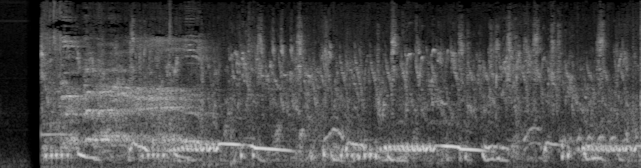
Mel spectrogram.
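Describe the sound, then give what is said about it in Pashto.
Birds calling in a bird zoo in Uruzgan province, with pigeons cooing among a dense, continuous mix of chirps and calls that starts abruptly after a short silence. “نو موړی په د ژوبڼ کې لسګونه ډول مرغان لري چې هر ورځ لیدو ته ګڼ کسان ورځي.”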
